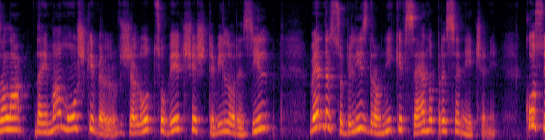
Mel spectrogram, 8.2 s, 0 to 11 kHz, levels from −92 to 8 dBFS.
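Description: No technical faults can be heard in this speech recording, as the signal carries through its full run without any audible disruption.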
